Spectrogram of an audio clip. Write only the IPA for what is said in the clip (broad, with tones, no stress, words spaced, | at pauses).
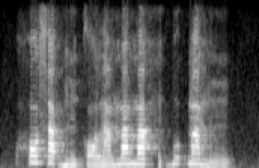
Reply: hɔ˦sa˦˨ ɡ͡bĩ˨kɔ˨ lã˧ma˦ma˦he˧ ɡ͡bo˦ɡ͡bã˦˨ mĩ˨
